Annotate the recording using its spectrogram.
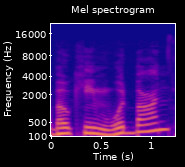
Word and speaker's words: Bokeem Woodbine: Bokeem Woodbine.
